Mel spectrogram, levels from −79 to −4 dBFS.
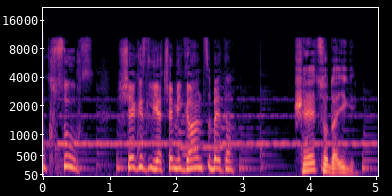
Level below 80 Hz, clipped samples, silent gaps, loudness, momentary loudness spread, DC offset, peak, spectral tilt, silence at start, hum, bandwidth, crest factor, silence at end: -58 dBFS; under 0.1%; none; -23 LUFS; 17 LU; under 0.1%; -6 dBFS; -4.5 dB/octave; 0 s; none; 11 kHz; 18 dB; 0 s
